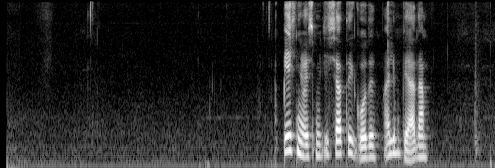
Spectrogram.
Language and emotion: Russian, positive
